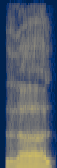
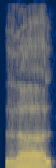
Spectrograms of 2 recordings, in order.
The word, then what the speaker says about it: ذ: Zal. It is produced from the same place, but slightly higher than Tha. Now watch the slide and repeat after me. Zal, Zal, Zal.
